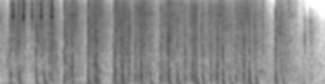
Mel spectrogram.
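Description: Footsteps from Valorant, a tactical shooter game, come as a rapid, crisp run of close steps with sharp clicky transients and some brief metallic-sounding taps, steady and rhythmic with no talk.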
